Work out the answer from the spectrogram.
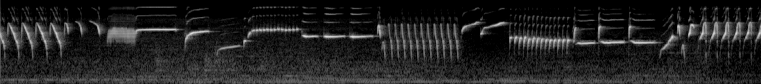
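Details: Canary singing a training song of varied phrases: quick descending chirps, level whistles, rising swoops, a dense buzzy rattle and a closing series of fast chirps, all high and loud.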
